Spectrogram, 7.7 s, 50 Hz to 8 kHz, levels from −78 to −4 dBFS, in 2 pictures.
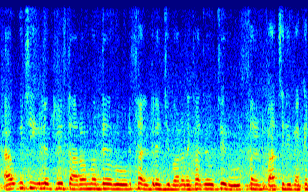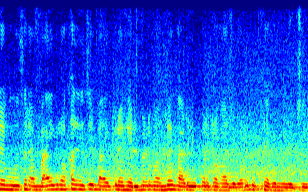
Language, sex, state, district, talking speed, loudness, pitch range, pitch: Odia, male, Odisha, Nuapada, 220 wpm, -12 LUFS, 160-190 Hz, 180 Hz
